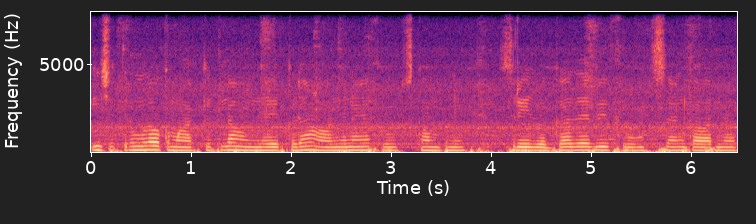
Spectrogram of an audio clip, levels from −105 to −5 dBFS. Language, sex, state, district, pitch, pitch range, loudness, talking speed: Telugu, female, Andhra Pradesh, Visakhapatnam, 185 Hz, 185-195 Hz, -17 LUFS, 140 wpm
